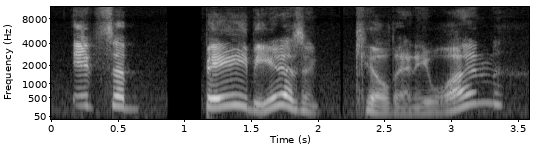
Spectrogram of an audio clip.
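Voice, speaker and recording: Fairly high in pitch, this is a put-on character voice. The pace is fairly slow. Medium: actual play. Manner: curt, defiant.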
